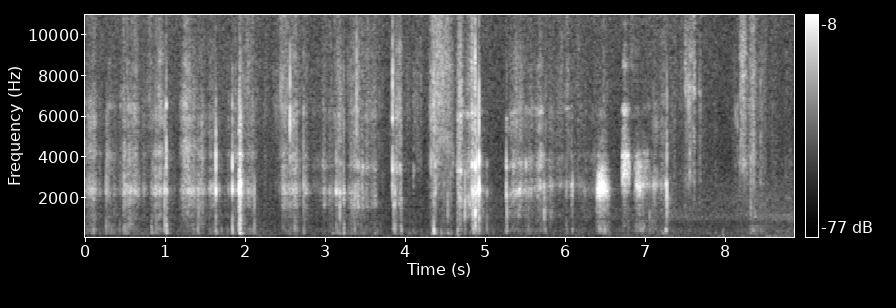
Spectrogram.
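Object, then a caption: Soft plastic squeeze tube. Long nails tap and scratch the body and cap end of a filled beige plastic face wash tube with a bronze cap. The result is a quiet run of dry, bright, crinkly taps and scrapes with almost no low end, each click dying away instantly, and a few sharper, louder taps scattered through.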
